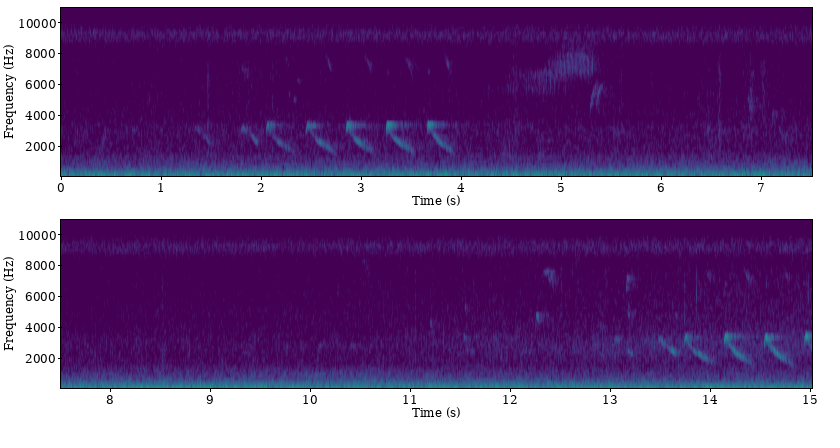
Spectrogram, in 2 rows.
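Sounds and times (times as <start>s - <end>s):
low background rumble: 0.0s - 15.0s
songbird whistling: 1.3s - 4.0s, 12.2s - 15.0s.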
